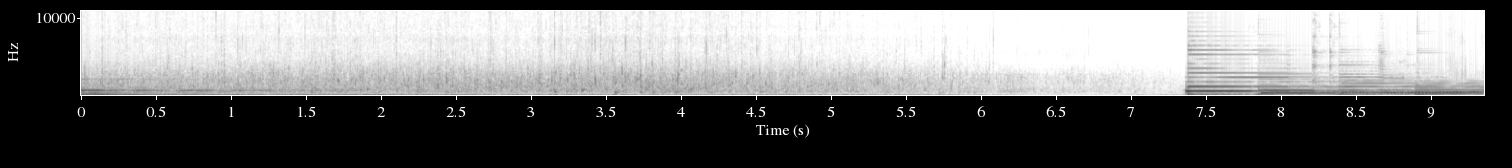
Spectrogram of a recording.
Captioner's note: water flowing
